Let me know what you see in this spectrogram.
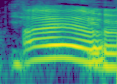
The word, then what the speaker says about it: Ione: Ione, if you don't know, Ione. – It's spelled literally I-O-N-E, so it's like kind of phonetic, but it's also kind of tricky.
